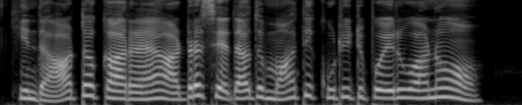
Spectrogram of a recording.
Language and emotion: Tamil, fearful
